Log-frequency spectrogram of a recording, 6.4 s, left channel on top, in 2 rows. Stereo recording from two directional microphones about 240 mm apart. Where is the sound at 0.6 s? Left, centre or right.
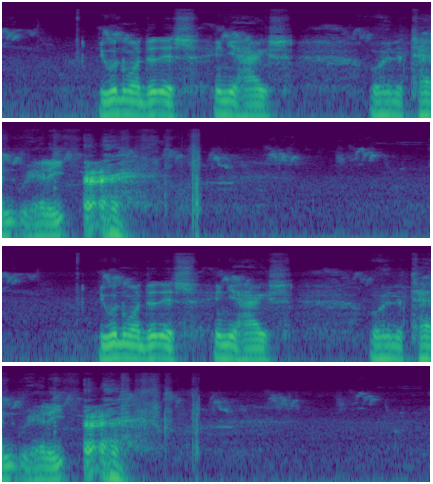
Right; by 4.3 s centre.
